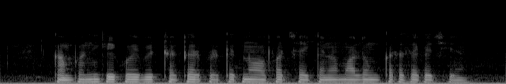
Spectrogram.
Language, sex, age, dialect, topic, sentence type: Maithili, female, 25-30, Angika, agriculture, question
